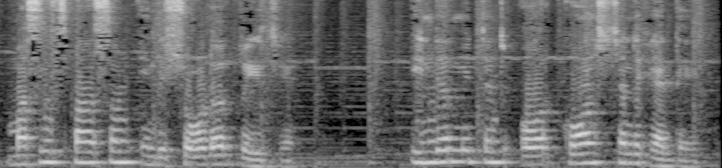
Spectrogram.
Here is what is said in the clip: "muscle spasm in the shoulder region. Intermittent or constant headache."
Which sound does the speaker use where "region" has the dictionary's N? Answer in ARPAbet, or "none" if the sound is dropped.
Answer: none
